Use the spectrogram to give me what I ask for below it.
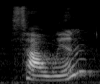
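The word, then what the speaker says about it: Samhain: how to pronounce it Sam Han pronunciation saw win so win okay now I know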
